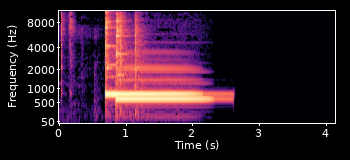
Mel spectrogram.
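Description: Two-note doorbell ding-dong chime sound effect: a higher note followed a moment later by a lower one, both ringing for about two seconds before cutting off. Two quick clicks come just before it.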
